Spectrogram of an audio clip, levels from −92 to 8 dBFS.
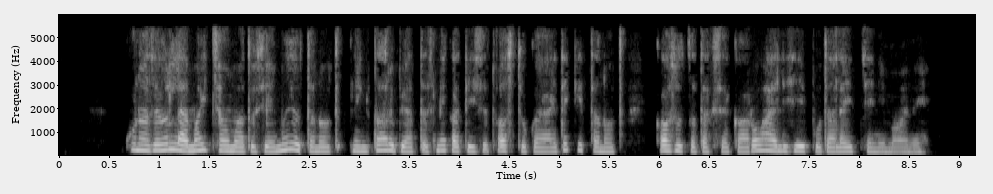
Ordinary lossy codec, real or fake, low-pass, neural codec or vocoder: MP3, 48 kbps; real; 5.4 kHz; none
